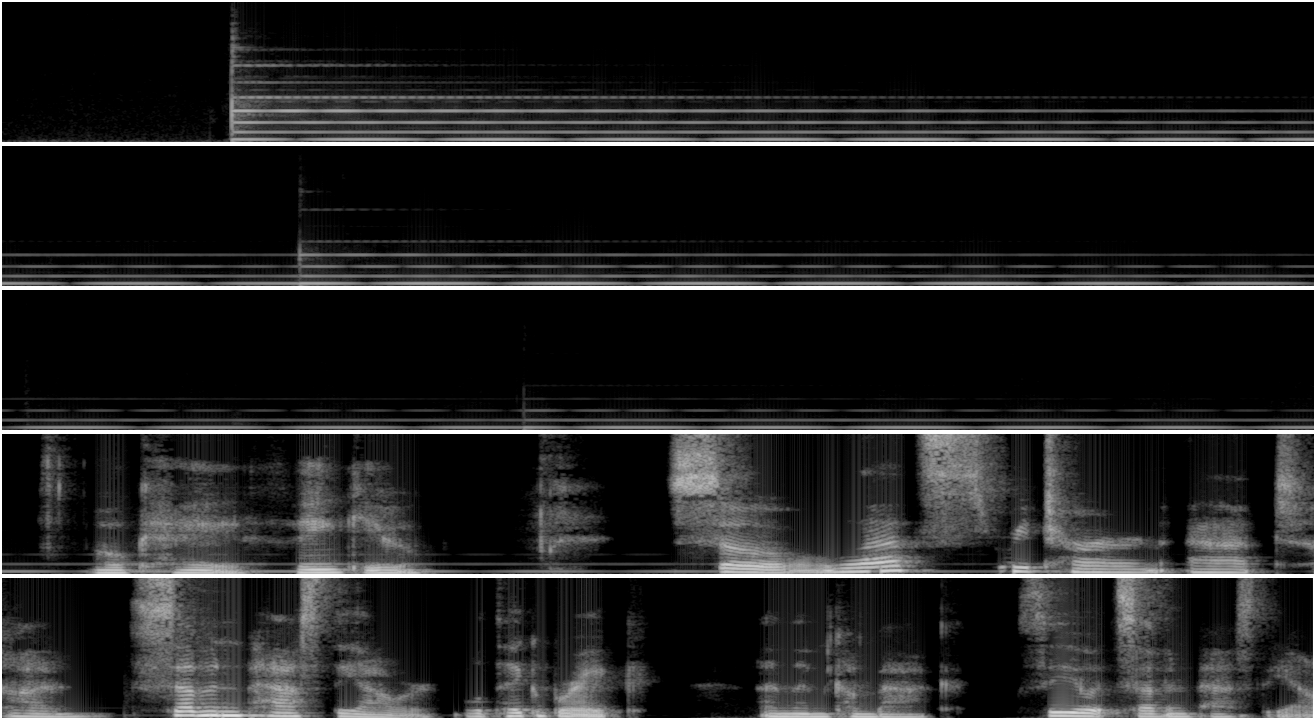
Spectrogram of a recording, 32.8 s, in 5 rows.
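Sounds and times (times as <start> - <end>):
meditation bell ringing: 1.1 - 23.5
speech: 20.1 - 21.9, 23.1 - 32.7.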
